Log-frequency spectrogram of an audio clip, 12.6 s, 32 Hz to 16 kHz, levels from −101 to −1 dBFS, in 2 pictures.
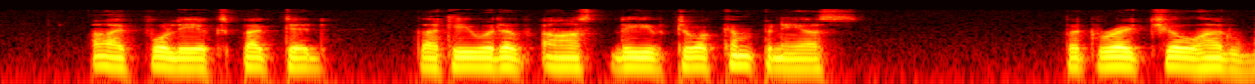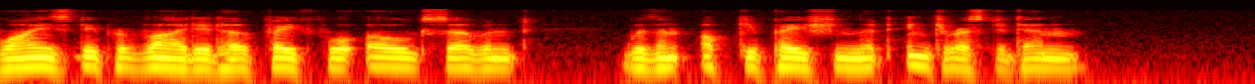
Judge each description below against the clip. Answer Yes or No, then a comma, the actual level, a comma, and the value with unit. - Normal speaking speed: No, slow, 130 wpm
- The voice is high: No, low, 110 Hz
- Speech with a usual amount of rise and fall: No, narrow, 1.5 semitones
